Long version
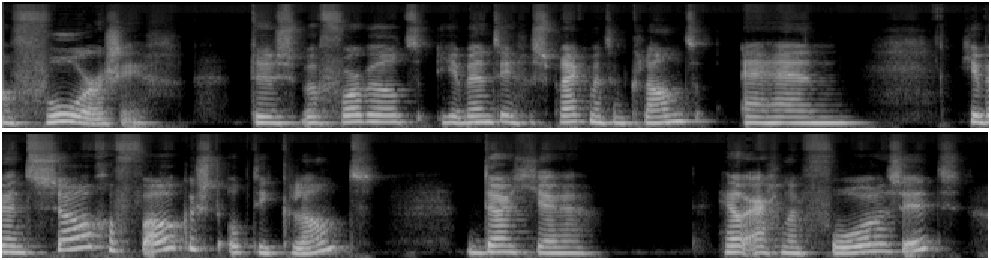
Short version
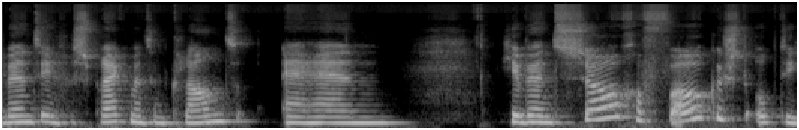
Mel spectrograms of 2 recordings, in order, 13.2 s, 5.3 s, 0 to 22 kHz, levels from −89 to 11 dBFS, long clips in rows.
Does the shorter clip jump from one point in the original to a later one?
no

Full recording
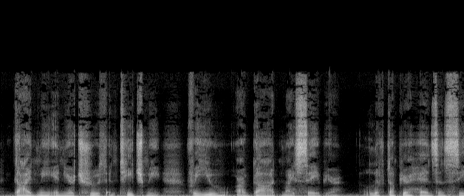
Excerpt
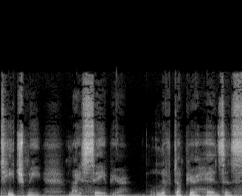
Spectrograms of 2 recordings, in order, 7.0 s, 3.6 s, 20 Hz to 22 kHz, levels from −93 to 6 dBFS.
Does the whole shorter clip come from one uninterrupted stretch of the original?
no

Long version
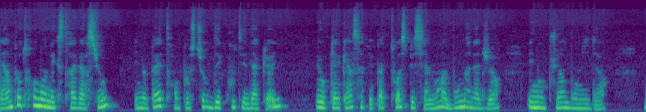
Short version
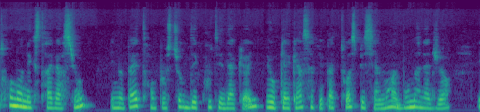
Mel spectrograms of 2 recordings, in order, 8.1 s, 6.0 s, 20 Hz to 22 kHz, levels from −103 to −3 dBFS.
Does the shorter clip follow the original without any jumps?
no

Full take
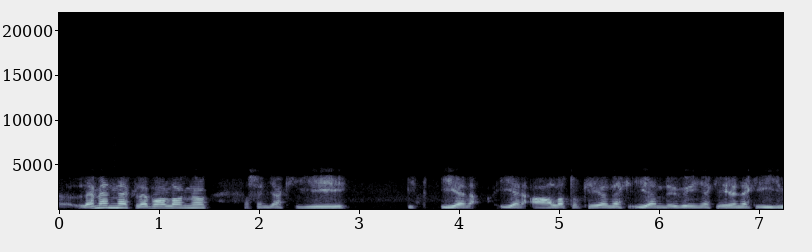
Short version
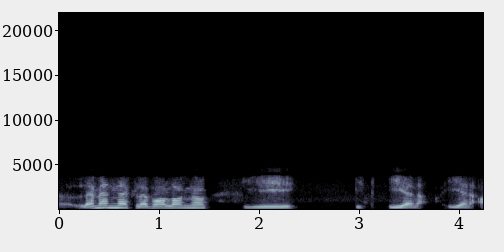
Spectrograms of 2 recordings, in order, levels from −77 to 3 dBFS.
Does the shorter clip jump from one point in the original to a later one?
yes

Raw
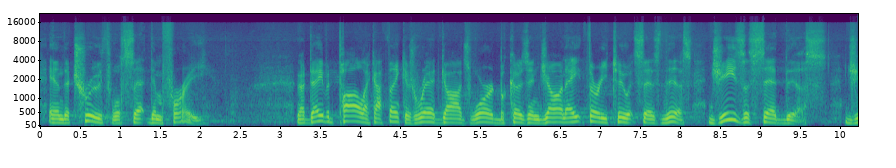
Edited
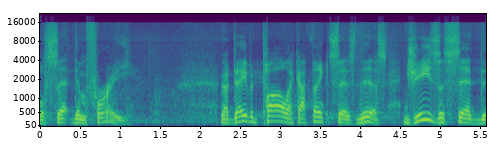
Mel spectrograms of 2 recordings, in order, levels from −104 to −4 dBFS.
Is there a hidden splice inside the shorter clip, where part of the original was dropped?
yes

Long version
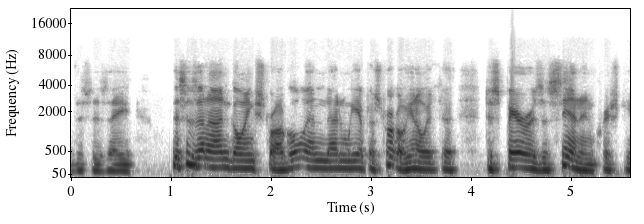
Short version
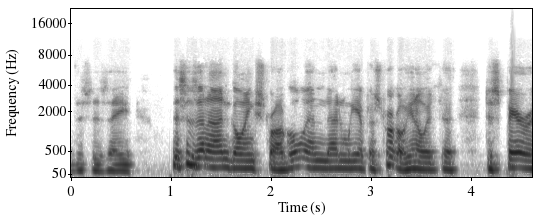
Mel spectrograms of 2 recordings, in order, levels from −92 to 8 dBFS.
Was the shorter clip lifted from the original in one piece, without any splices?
yes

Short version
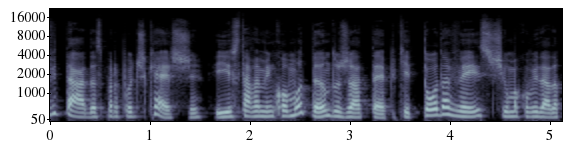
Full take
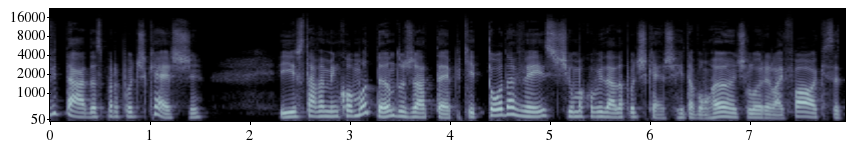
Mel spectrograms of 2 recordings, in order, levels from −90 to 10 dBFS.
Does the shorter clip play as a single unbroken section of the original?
no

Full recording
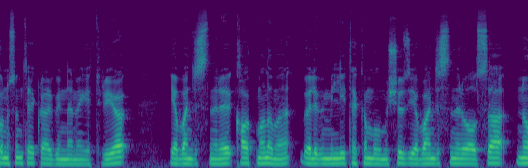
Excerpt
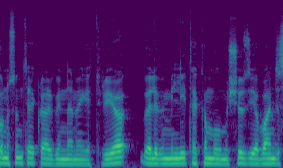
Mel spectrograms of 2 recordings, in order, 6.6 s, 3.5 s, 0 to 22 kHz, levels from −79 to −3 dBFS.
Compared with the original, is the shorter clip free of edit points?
no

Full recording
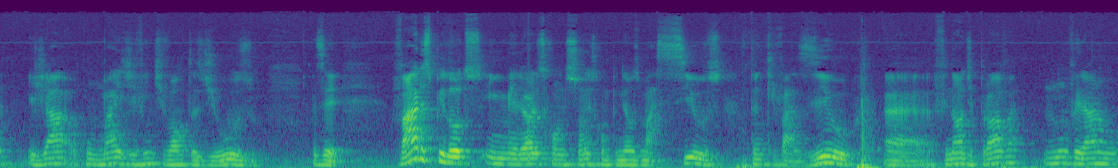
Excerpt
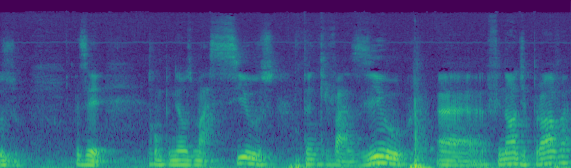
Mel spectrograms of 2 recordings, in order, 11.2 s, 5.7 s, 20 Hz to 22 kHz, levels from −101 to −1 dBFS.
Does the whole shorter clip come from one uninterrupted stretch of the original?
no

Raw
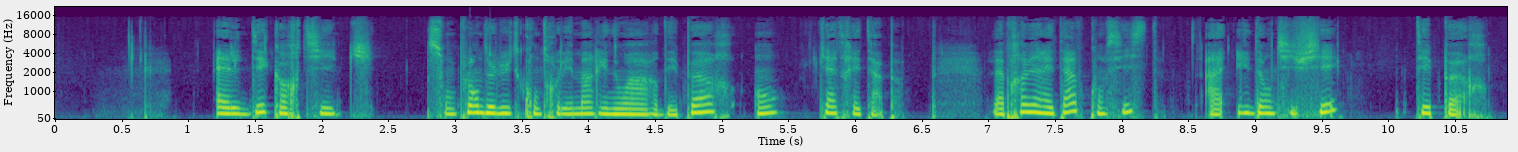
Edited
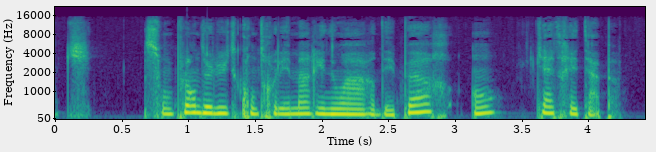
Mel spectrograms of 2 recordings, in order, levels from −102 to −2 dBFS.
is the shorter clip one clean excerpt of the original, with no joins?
yes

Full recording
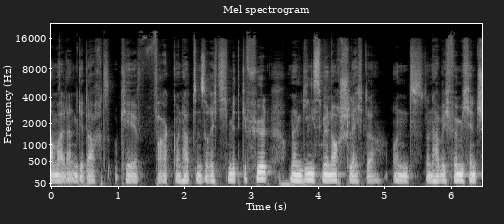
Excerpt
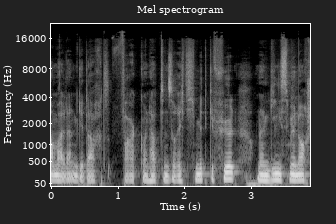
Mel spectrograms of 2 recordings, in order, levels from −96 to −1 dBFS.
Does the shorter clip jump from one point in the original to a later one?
yes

